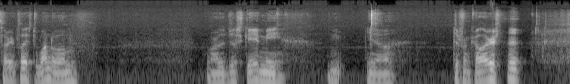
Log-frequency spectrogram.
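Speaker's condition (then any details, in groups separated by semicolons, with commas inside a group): No condition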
